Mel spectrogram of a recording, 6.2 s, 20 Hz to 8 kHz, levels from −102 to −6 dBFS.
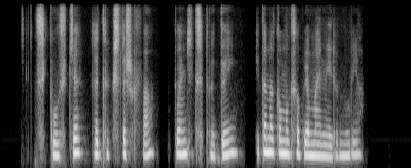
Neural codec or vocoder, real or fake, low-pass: codec, 16 kHz, 1 kbps, FunCodec, trained on Chinese and English, 50 frames a second; fake; 7.2 kHz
